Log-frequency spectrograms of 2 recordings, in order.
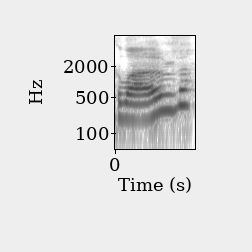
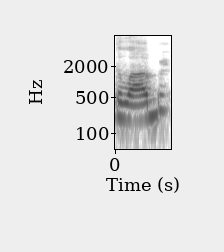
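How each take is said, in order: First: The word ends with a v sound. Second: The word ends with a b sound. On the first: This is the newer, grown-up way of saying it. "switched over to saying glove" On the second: This is the earlier, childlike way of saying it. "and not glub"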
